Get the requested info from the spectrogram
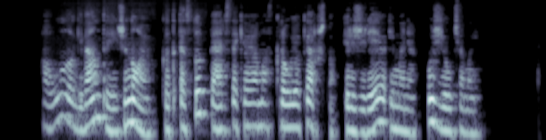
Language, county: Lithuanian, Vilnius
